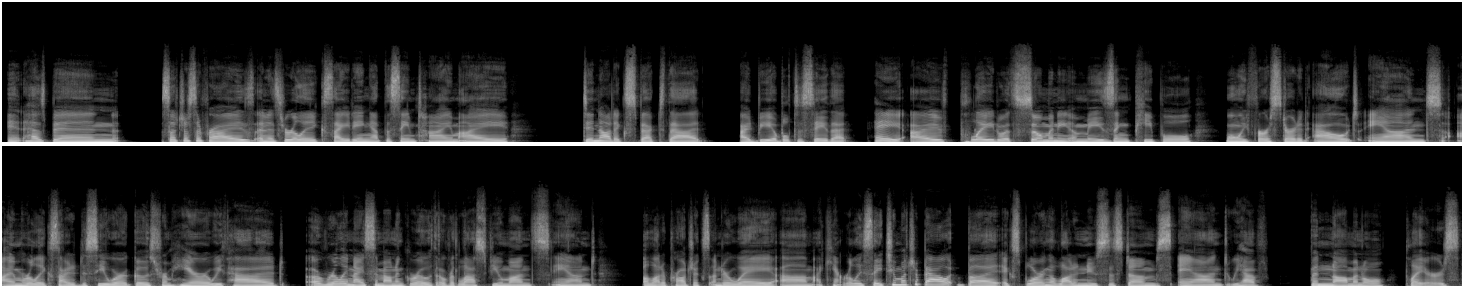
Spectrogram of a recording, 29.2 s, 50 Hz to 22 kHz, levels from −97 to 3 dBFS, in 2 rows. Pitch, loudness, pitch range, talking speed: 200 Hz, -26 LUFS, 190-225 Hz, 180 wpm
